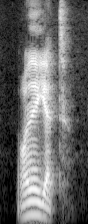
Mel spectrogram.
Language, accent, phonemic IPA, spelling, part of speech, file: French, France, /ʁə.ne.ɡat/, renégate, noun, LL-Q150 (fra)-renégate.wav
- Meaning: female equivalent of renégat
